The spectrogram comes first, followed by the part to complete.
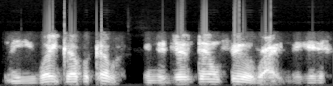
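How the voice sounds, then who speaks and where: A man chatting casually in halting, repetitive street slang over a narrow phone-like line. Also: deep voice, bright, forceful tone, slightly rough. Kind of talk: casual chat.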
